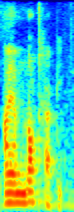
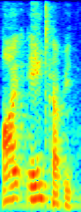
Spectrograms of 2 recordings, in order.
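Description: First: "Am not" is said as two full words. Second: "Am not" is shortened into one contracted word.

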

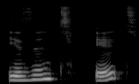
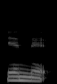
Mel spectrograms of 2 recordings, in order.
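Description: First: The Z and T sounds are clearly pronounced. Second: The Z and T sounds are dropped. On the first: "And isn't it" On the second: "the Z and the T sound disappear"

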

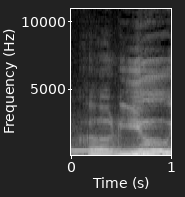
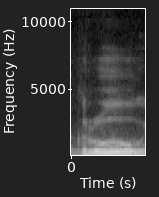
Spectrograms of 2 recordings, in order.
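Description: First: The vowel after r sounds like yoo. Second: The vowel after r is a plain oo. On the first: The speaker calls it wrong. "그류 이상하잖아 발음이 억세죠?" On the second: The speaker calls it right. "우 편안하게 해라 했다. 그루 이래 돼"

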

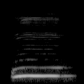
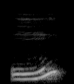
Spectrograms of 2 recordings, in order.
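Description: First: The pitch stays high and level. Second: The pitch rises from middle to high.

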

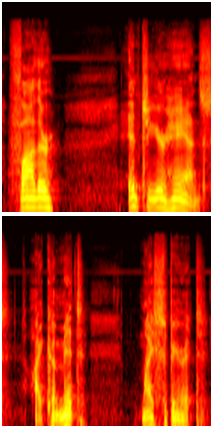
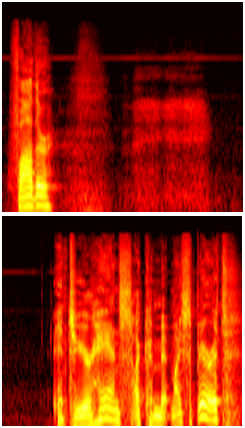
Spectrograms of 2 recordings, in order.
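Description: First: It is said like a resigned, defeated statement. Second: It is said without sounding resigned or defeated. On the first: He is giving up. The speaker calls it wrong. "Almost like a statement of resignation" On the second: He is not giving up. The speaker calls it right. "this is how our Lord would intone it"

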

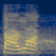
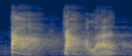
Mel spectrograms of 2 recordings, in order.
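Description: First: It is said in the clipped Beijing dialect form. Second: It is said in the standard Mandarin form.

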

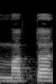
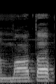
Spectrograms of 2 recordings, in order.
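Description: First: The word is said forcefully and hard. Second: The word is said softly and lightly. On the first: The speaker calls it wrong. "ਇਹਨੂੰ ਮਾਤਾ ਨਹੀਂ ਕਹਿਣਾ ਹੈ" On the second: The speaker calls it right. "ਮਾਤਾ ਪੋਲਾ ਬੋਲਣਾ"

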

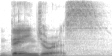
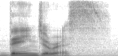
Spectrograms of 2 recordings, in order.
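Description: The two takes are said the same way.

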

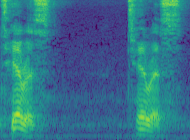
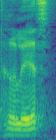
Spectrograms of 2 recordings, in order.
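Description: First: It is said the standard English way. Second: It is said the way Thai speakers read it. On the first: The speaker calls it right. "แต่ที่ถูกก็คือ" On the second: The speaker calls it wrong. "คนไทยอ่าน"

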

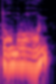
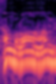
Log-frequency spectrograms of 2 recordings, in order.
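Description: First: The name ends with an n sound. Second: The name ends with an m sound. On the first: This is a mistaken form of the name. The speaker calls it wrong. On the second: This is the original form of the name. The speaker calls it right. "It's Umram"

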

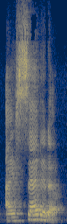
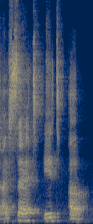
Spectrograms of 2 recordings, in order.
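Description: First: The t sounds are soft d-like sounds, words linked. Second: The t sounds are clear t sounds, words separate. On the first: "O som de T vai virar um som de D, bem levinho" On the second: "ao invés de"

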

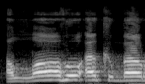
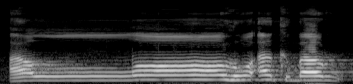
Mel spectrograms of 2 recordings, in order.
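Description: First: The opening vowel of Allah is short. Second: The opening vowel of Allah is drawn out. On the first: The speaker calls it right. "hak nombor satu" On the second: The speaker calls it wrong. "dia panjangkan alif. Hamzah"

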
